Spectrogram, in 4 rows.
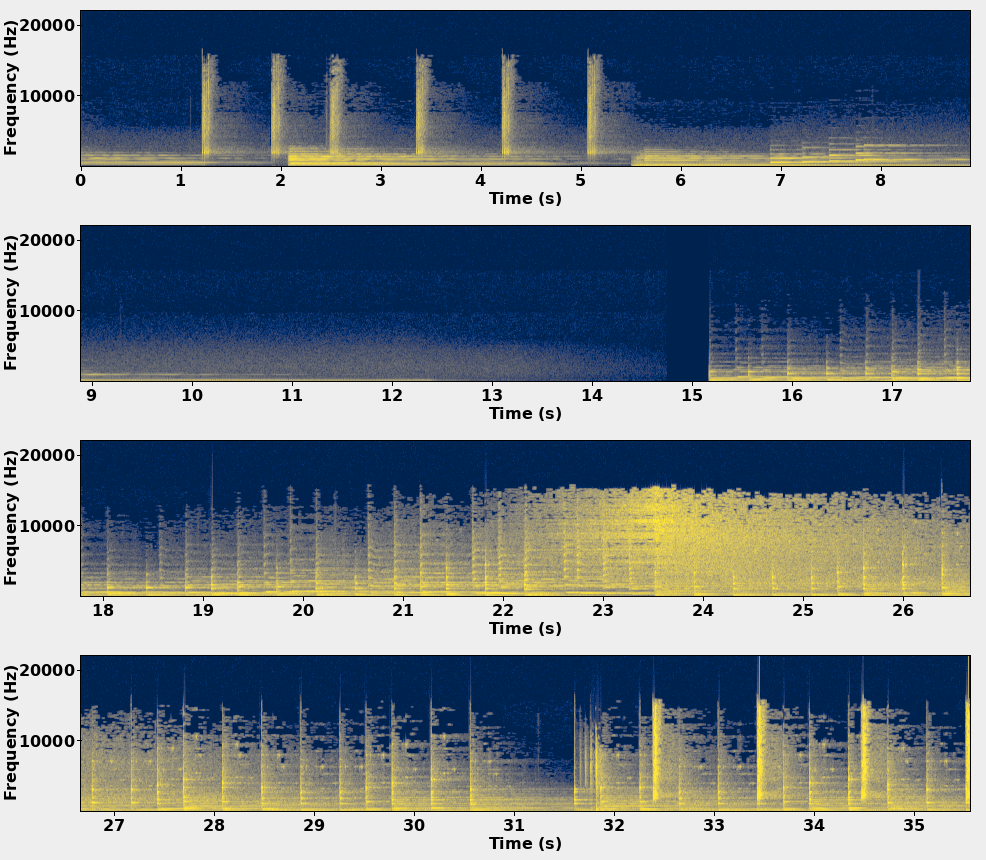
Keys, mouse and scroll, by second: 2.5 click, 4.4 shift+d, 5.7 drag, 8.2 r, 16.4-18.2 drag, 18.2 0, 20.0 click, 21.3-23.8 drag, 26.5 click, 28.2-29.2 drag, 30.4 click, 32.8 click.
